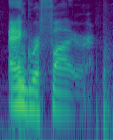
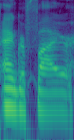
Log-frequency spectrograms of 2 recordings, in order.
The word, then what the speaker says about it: Angreifer: the next song is angrifier i'm pretty sure that's how you pronounce that in any case i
